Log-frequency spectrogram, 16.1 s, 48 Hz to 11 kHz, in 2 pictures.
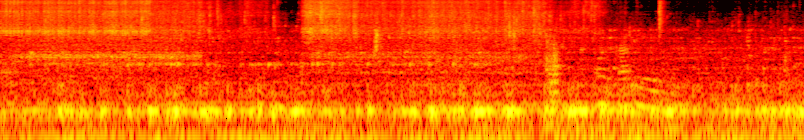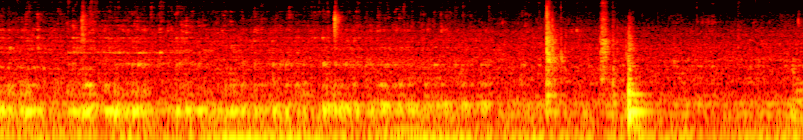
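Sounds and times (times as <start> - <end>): water running from shower faucet: 0.0 - 13.4.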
